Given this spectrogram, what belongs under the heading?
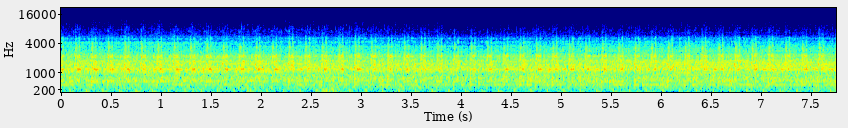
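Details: Holden Commodore VY V6 (Series II Buick 3800 / Ecotec 3.8) at idle: sharp, regular tick about three per second over a steady idle. Owner asks whether it is lifter/valvetrain noise or bottom end (rod, bearing); unconfirmed.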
